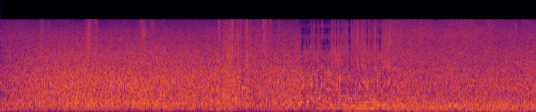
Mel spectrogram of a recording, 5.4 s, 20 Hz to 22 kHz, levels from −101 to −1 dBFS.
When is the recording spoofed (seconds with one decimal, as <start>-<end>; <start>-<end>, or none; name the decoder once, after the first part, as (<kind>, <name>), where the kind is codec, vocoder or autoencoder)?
3.0-3.9 (vocoder, BigVGAN v2)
